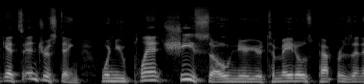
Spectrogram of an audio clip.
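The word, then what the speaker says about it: しそ: It's called shiso, pronounced shiso, sometimes called perilla or Japanese basil, and Japanese gardeners have been using it for centuries to protect their vegetables from pests.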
